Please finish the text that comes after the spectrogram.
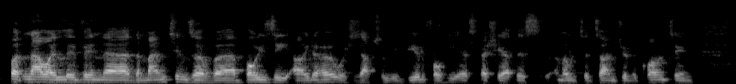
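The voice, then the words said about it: Welsh accent. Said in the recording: “The weird accent that you hear is from Wales.”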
